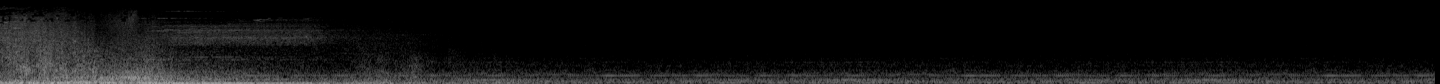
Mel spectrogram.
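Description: A triumphant game fanfare plays softly.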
